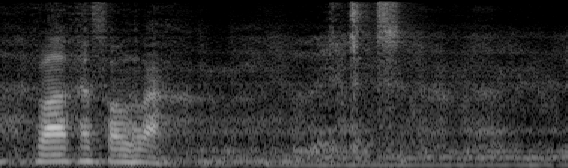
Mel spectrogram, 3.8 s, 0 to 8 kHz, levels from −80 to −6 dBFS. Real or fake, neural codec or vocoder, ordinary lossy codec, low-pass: fake; codec, 16 kHz, 0.5 kbps, FunCodec, trained on LibriTTS, 25 frames a second; none; none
